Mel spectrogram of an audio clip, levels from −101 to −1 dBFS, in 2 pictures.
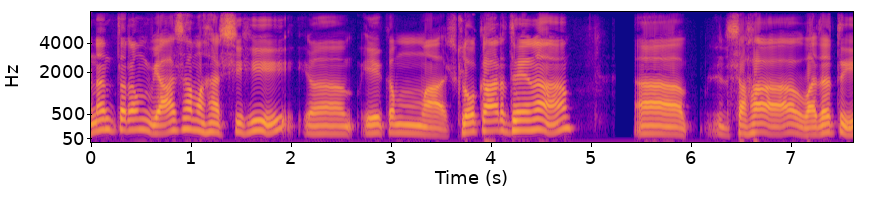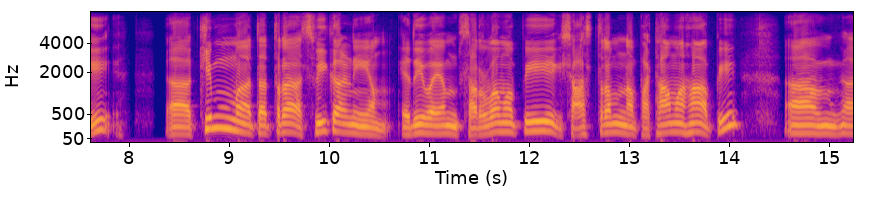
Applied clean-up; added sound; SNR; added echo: none; none; none; none.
